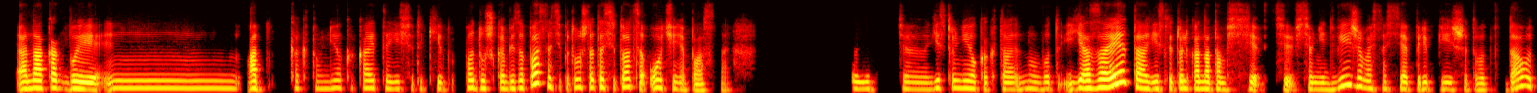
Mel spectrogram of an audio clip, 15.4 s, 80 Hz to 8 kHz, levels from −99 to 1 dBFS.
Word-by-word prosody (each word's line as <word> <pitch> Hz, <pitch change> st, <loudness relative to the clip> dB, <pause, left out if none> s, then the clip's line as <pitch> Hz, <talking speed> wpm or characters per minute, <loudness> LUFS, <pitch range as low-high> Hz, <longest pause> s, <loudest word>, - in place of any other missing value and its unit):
Она, 185 Hz, +3 st, +7 dB
как 190 Hz, -2 st, +3 dB
бы, 175 Hz, -2 st, +6 dB
м, 190 Hz, +2 st, -4 dB
от 185 Hz, +1 st, +5 dB, 0.3 s
как 185 Hz, -, -9 dB
там 180 Hz, 0 st, -11 dB
у -, -, -8 dB
неё, 190 Hz, +2 st, -6 dB
какая-то 190 Hz, -1 st, -4 dB
есть 175 Hz, 0 st, -6 dB
все-таки, 175 Hz, 0 st, -10 dB
п 155 Hz, -, -21 dB
подушка 185 Hz, -2 st, -1 dB
безопасности, 200 Hz, -, +2 dB
потому 205 Hz, +1 st, -4 dB
что 200 Hz, -, -1 dB
эта 210 Hz, +1 st, +1 dB
ситуация 215 Hz, +2 st, 0 dB
очень 180 Hz, -4 st, -1 dB
опасная. 140 Hz, 0 st, -6 dB, 1.2 s
То 175 Hz, -, -3 dB
есть, 170 Hz, -1 st, -4 dB, 0.3 s
э, 165 Hz, -2 st, -5 dB
если 195 Hz, 0 st, -4 dB
у -, -, -2 dB
нее 185 Hz, -2 st, 0 dB
как-то 165 Hz, 0 st, -4 dB
Ну, 175 Hz, +1 st, -6 dB
вот 165 Hz, 0 st, -7 dB
я 185 Hz, +5 st, +4 dB
за 195 Hz, +3 st, +4 dB
это, 275 Hz, -, +8 dB
если 175 Hz, 0 st, -1 dB
только 180 Hz, -1 st, 0 dB
она 175 Hz, 0 st, +3 dB
там 170 Hz, -1 st, -1 dB
все 150 Hz, -, -5 dB
всё -, -, -4 dB
всё 165 Hz, -, -5 dB
недвижимость 185 Hz, -, -1 dB
на -, -, -5 dB
себя 170 Hz, 0 st, -2 dB
перепишет, 165 Hz, 0 st, -5 dB
вот, 150 Hz, 0 st, -6 dB
да, 190 Hz, +9 st, 0 dB
вот? 230 Hz, -2 st, -2 dB
180 Hz, 185 wpm, -24 LUFS, 170-190 Hz, 1.2 s, это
